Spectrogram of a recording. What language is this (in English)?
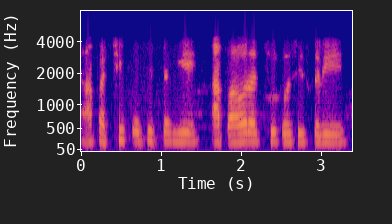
Hindi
